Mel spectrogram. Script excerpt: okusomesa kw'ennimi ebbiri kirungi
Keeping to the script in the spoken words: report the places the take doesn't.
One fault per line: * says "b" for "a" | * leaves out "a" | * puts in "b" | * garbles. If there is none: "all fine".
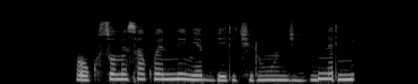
* garbles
